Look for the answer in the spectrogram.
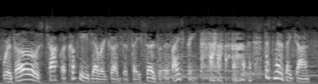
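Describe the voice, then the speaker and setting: A man playing a small, innocent, excitable boy who exclaims and stammers in 1950s children's radio style. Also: mid-range voice, fairly quick, natural voice. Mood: gleeful. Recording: muffled old radio recording with music.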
